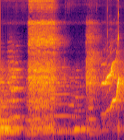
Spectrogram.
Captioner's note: whirring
